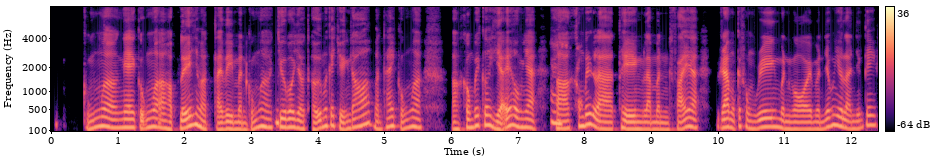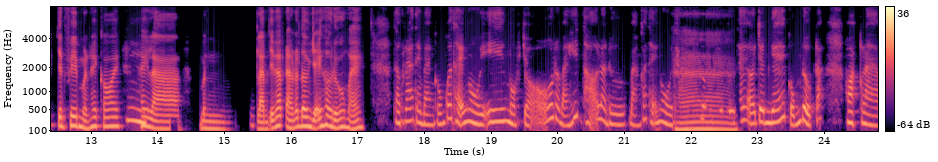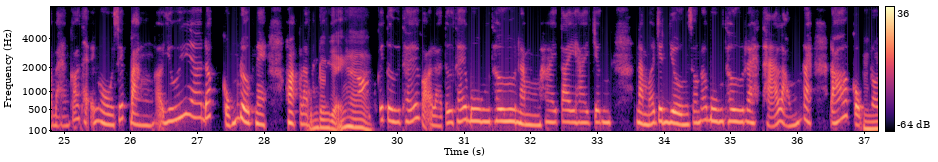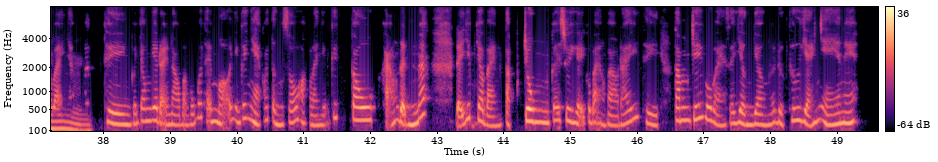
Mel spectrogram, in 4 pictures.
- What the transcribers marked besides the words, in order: tapping; other background noise
- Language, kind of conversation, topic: Vietnamese, advice, Bạn thường ăn theo cảm xúc như thế nào khi buồn hoặc căng thẳng?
